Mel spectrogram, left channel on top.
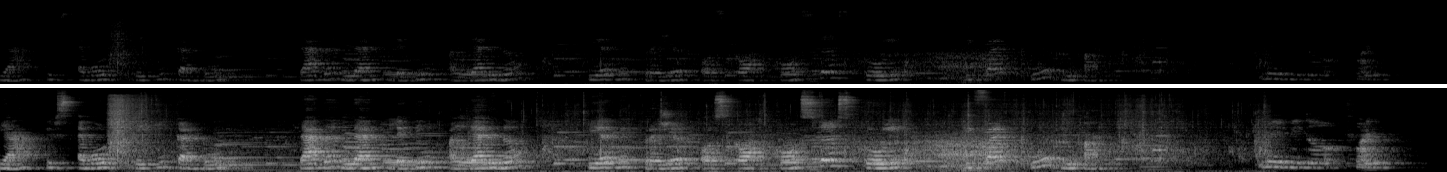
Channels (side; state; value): left; quieter; 25.1 dB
